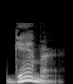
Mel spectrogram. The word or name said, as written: gammer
